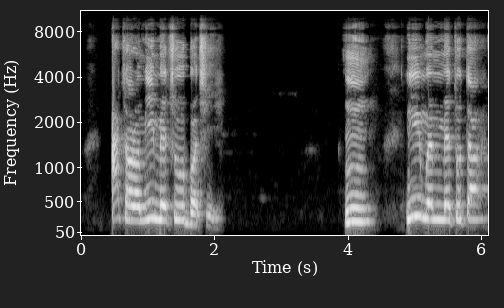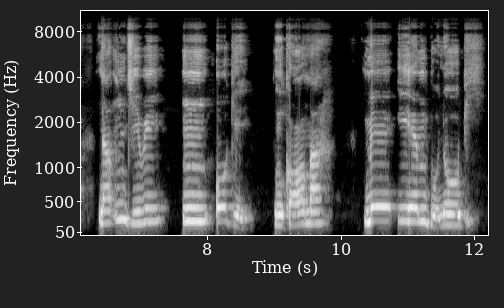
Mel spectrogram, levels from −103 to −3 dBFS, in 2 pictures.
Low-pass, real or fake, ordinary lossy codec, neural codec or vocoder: 9.9 kHz; real; none; none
